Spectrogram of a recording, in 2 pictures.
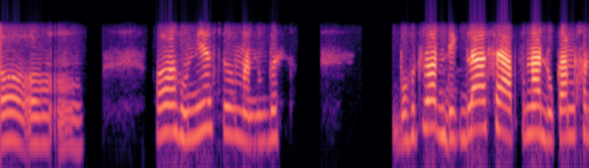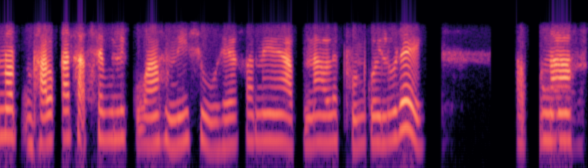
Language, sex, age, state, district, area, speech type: Assamese, female, 60+, Assam, Dibrugarh, rural, conversation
